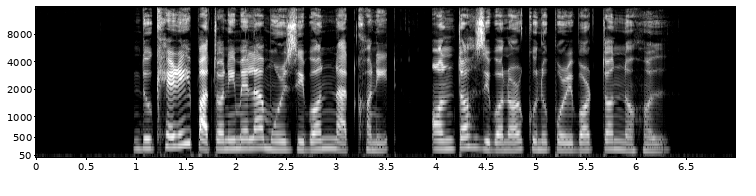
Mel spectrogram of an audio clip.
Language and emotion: Assamese, neutral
